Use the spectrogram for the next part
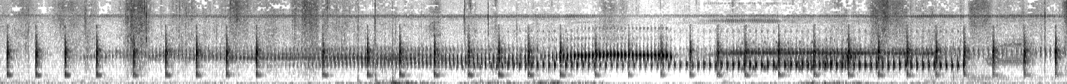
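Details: Frogs and toads calling in nature, a sleep-aid recording: sharp knocking clicks repeat about every half second over overlapping buzzy trills and a steady high whine, the chorus swelling louder midway before easing back.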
